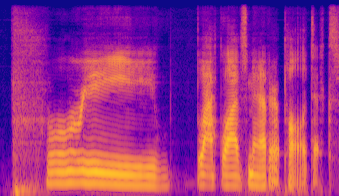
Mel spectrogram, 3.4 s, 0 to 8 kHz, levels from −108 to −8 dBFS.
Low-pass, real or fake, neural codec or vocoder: 7.2 kHz; fake; codec, 24 kHz, 1 kbps, SNAC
